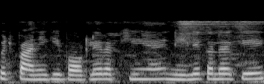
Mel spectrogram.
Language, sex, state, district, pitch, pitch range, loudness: Hindi, female, Bihar, Gopalganj, 245 Hz, 235-250 Hz, -18 LUFS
